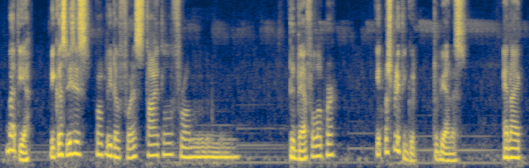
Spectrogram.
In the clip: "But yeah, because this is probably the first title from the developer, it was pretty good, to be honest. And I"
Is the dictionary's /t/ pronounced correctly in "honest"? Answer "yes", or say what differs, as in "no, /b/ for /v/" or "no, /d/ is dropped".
yes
